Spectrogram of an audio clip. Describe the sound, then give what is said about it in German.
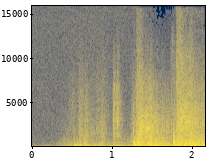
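Artillery fire booms in a war-film trailer set in Berlin in April 1945: a deep, continuous rumble with a few heavier blasts swelling over it, growing louder and denser toward the end. “Das ist ja Artillerie.”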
